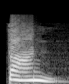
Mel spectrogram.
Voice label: "dhaan", Punjabi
